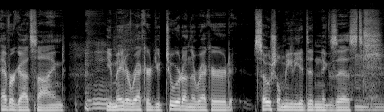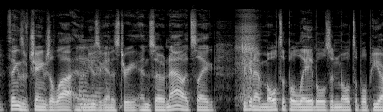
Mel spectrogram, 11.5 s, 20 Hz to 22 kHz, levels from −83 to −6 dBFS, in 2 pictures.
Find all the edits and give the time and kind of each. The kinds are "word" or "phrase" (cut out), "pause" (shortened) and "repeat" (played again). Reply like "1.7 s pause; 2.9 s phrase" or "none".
none

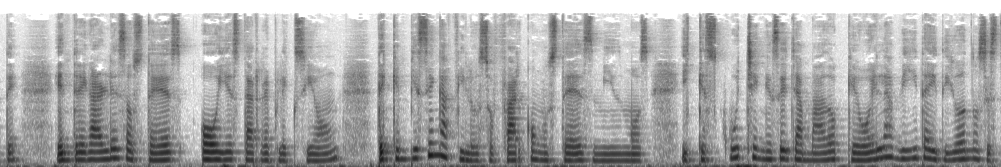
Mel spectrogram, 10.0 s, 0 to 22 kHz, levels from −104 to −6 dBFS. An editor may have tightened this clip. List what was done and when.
none

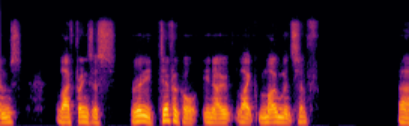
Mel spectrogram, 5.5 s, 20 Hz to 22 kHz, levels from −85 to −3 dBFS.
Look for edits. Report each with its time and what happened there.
none

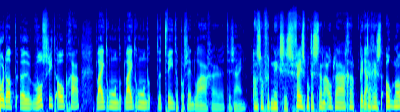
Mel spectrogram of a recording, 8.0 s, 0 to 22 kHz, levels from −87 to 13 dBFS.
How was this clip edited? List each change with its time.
2.5 s repeat; 5.0 s pause; 6.2 s phrase

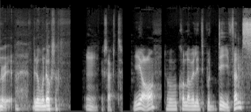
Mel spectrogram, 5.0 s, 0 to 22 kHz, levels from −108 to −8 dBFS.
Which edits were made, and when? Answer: 2.0 s pause; 3.2 s pause

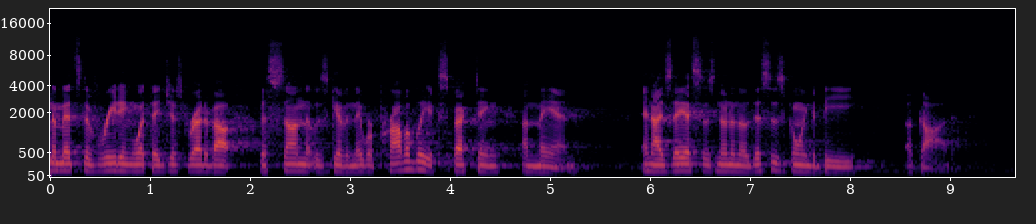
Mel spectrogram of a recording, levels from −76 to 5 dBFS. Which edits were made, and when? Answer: none

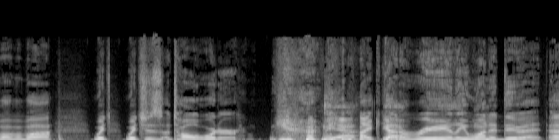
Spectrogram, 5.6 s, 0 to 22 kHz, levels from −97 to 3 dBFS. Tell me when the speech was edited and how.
1.1 s repeat; 3.8 s word

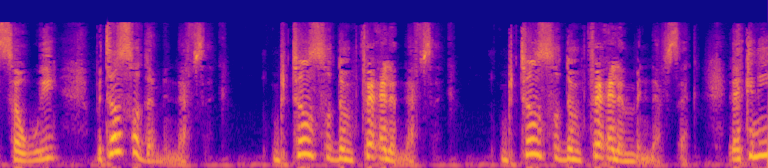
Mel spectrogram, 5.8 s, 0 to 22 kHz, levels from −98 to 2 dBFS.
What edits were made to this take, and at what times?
3.0 s repeat

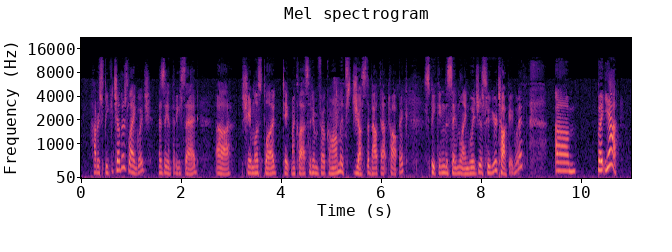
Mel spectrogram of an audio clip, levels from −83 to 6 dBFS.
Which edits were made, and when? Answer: none

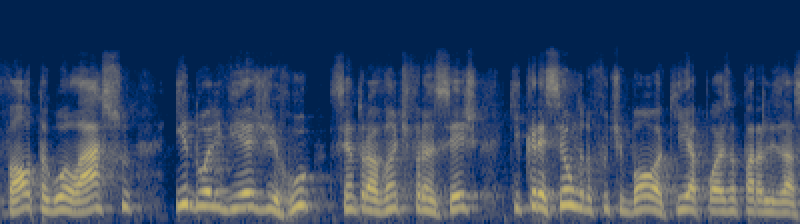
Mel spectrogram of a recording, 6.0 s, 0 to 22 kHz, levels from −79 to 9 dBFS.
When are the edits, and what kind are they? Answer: 4.3 s phrase

